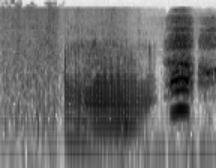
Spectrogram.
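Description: A low, buzzy fart ripples out for nearly a second during a no-rules street wrestling match, loud against a quiet background.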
